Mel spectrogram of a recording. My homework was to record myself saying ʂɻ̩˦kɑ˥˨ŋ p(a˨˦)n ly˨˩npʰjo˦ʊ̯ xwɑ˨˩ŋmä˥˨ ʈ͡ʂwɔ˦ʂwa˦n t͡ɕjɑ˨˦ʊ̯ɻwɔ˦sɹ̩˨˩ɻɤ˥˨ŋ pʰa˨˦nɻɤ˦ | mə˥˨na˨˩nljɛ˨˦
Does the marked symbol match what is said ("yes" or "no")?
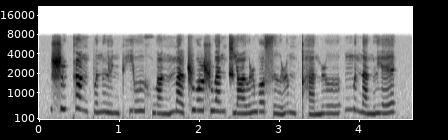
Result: no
